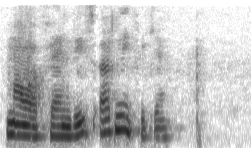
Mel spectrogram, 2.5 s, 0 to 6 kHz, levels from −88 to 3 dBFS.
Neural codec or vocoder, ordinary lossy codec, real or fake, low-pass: vocoder, 22.05 kHz, 80 mel bands, WaveNeXt; AAC, 24 kbps; fake; 5.4 kHz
